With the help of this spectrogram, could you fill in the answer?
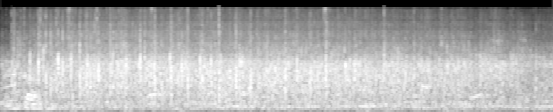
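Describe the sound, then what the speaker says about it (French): A crowd at a town's New Year's wishes ceremony in Vias applauds in a steady, dense wash of clapping that holds evenly from start to finish, fairly distant in a large room. "On peut l'applaudir,"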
